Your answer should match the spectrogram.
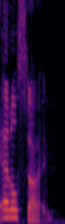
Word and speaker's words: Edelstein: I say Edelstein. – Yeah, you said it correctly. I said it incorrectly.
